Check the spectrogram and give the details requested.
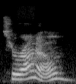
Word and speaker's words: Toronto: And I, too, am based in Toronto. The T is silent.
